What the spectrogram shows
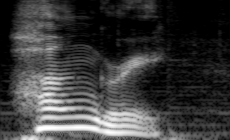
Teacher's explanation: começando com aquele H aspirado da garganta.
